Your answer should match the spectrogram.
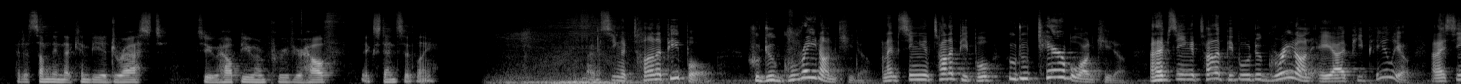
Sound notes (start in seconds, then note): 4.8 whooshing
